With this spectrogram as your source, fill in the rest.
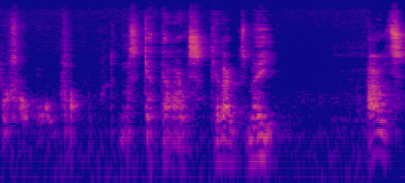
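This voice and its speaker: A man's growling, put-on character voice at a very slow pace, with light background noise. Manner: growling, forceful.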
